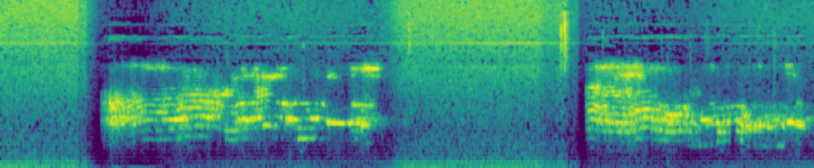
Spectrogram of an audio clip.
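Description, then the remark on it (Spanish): Giraffe vocalization: two long bursts of wavering, harmonic, fairly high-pitched calls, somewhat like an odd crying baby, separated by a pause, over a steady hiss. “Pues es de la jirafa.”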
